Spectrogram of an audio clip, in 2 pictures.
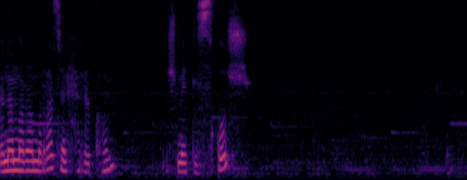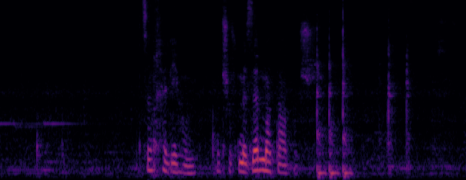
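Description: Water bubbles at a rolling boil in a pot.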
